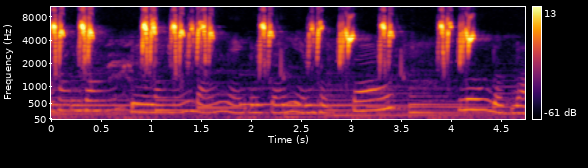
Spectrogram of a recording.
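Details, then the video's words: White wagtail lure recording used for netting migrating birds: sharp, high chirping calls in quick bursts, roughly one a second, over a steady backdrop of lower sliding musical tones. "Tiếng Chìa Vôi Trắng"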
